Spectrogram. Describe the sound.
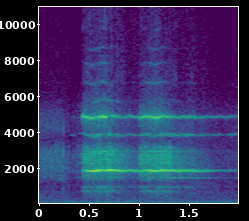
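A telephone rings in two short electronic bursts over a steady low hum. The rings are moderately loud and evenly spaced.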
